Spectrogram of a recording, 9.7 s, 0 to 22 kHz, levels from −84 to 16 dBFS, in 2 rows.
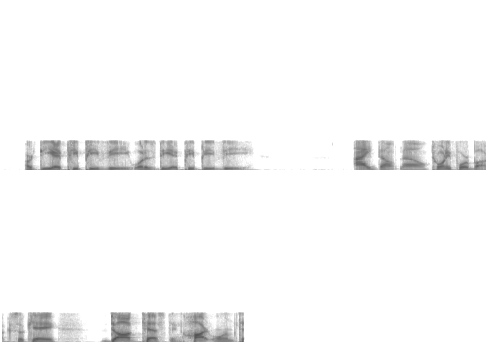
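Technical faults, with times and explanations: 7.27 s to the end: audio dropout to silence. Right after "testing heartworm" the speech cuts off and the rest is silent, with not even room tone left. That likely means the input was lost while recording carried on. The sound up to that point is band-limited G.726, with nothing above 3.8 kHz.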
